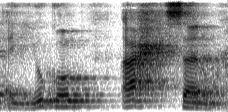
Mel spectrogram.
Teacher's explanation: ایکم احسن، ہا ساکن پہ ہم سے حمزہ اقصی حلق سے، ہا وسط حلق سے ادا کریں گے. سین نون جلدی اور معروف پڑھیں گے.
